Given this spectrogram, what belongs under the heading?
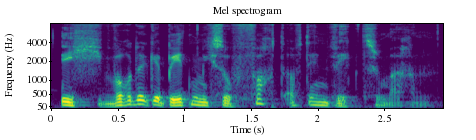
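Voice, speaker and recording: A man playing a brilliant, self-assured gentleman detective in a German audio drama, explaining things deliberately with casual superiority. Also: fairly low pitch, sing-song, gravelly, breathy edge, heavily acted. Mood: amused, superior.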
